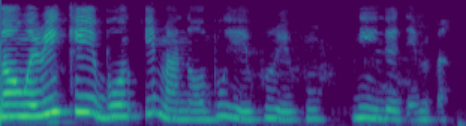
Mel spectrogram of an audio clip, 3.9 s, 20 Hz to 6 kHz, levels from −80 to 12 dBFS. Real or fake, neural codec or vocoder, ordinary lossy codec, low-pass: real; none; none; 5.4 kHz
